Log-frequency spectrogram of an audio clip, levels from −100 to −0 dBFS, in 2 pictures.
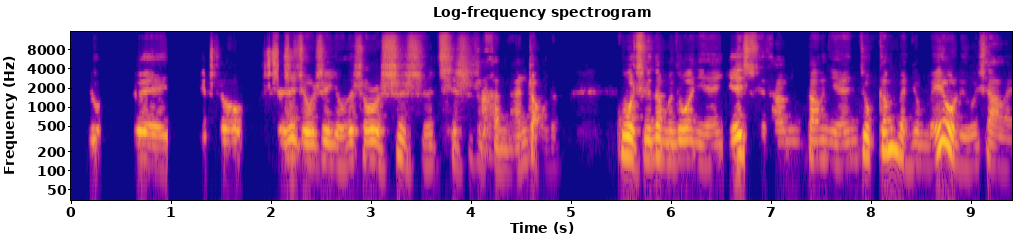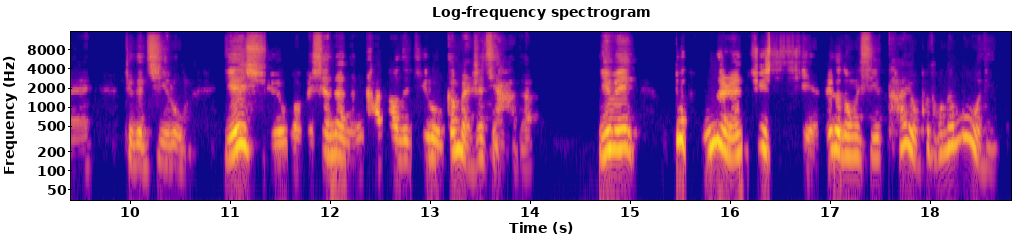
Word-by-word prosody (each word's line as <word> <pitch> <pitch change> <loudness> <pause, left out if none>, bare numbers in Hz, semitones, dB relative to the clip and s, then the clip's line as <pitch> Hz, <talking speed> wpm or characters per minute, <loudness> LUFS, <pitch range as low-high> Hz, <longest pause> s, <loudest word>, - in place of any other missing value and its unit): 有 - - -10 0.3
对， 425 0 +2 0.2
有 - - -7
些 350 - -21
时 460 - -6
候 465 -2 -3 0.2
实 425 - -5
事 - - 0
求 415 -2 +2
是， - - -3
有 455 +2 -6
的 430 - +1
时 430 +1 -6
候 455 -1 +3
事 165 -5 -2
实 125 -1 -9
其 - - -6
实 - - -10
是 - - -17
很 110 - -8
难 120 +5 -11
找 - - -5
的。 475 - -28 0.6
过 170 -4 +5
去 155 - -1
那 170 +2 +1
么 140 -2 -7
多 155 +1 0
年， 130 -1 -12
也 175 +3 +6
许 185 - -2 0.2
他 145 0 -8
们 145 0 -20
当 150 0 -4
年 140 +2 -11
就 170 - +2
根 205 +6 0
本 210 - -4
就 140 - -11
没 125 - -7
有 - - +7
留 115 +1 -13
下 - - -7
来 110 - -17 0.5
这 - - -8
个 135 -1 -1
记 135 +2 -4
录， 130 - -8 0.4
也 305 -8 +9
许 220 - +1 0.3
我 475 - -7
们 440 0 -16
现 190 - -2
在 180 - +1
能 140 - -7
看 190 +8 -4
到 170 - +2
的 150 -1 -3
记 145 - -20
录 160 -3 +1
根 205 - +2
本 220 - +2
是 165 - -5
假 165 - -6 0.2
的。 - - -18 0.6
因 205 +5 +6
为 220 -1 +7 0.4
不 315 - +9 0.2
同 245 - +6
的 290 - +9
人 180 +2 +4
去 230 +2 -1
写 405 - -6
这 - - +1
个 210 - +10
东 175 -2 -1
西， 165 +1 -7
它 250 - -2
有 220 - +2
不 - - -12
同 190 +4 -11
的 245 - +2
目 300 -5 -1
的。 220 - -24
180 Hz, 270 characters per minute, -23 LUFS, -, 0.6 s, 个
